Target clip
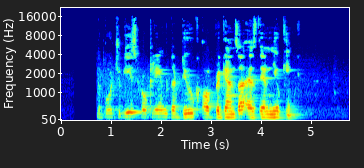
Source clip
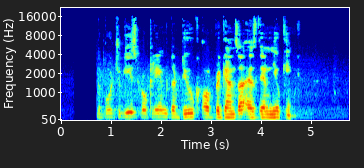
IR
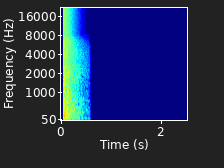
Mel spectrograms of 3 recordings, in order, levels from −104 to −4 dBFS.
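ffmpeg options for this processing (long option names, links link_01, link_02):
-af "bandreject=frequency=98.21:width_type=h:width=4,bandreject=frequency=196.42:width_type=h:width=4,bandreject=frequency=294.63:width_type=h:width=4,bandreject=frequency=392.84:width_type=h:width=4,bandreject=frequency=491.05:width_type=h:width=4,bandreject=frequency=589.26:width_type=h:width=4,bandreject=frequency=687.47:width_type=h:width=4,bandreject=frequency=785.68:width_type=h:width=4,bandreject=frequency=883.89:width_type=h:width=4,bandreject=frequency=982.1:width_type=h:width=4,bandreject=frequency=1080.31:width_type=h:width=4,bandreject=frequency=1178.52:width_type=h:width=4,bandreject=frequency=1276.73:width_type=h:width=4,bandreject=frequency=1374.94:width_type=h:width=4,bandreject=frequency=1473.15:width_type=h:width=4,bandreject=frequency=1571.36:width_type=h:width=4,bandreject=frequency=1669.57:width_type=h:width=4,bandreject=frequency=1767.78:width_type=h:width=4,bandreject=frequency=1865.99:width_type=h:width=4,bandreject=frequency=1964.2:width_type=h:width=4,bandreject=frequency=2062.41:width_type=h:width=4,bandreject=frequency=2160.62:width_type=h:width=4,bandreject=frequency=2258.83:width_type=h:width=4,volume=-4dB"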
